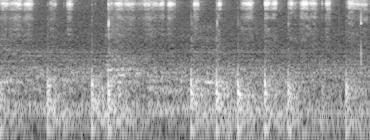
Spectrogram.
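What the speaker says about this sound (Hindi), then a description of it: "इसके नीचे आप लिख लेंगे संधारित्र। थोड़ी अच्छे से लिख देते हैं।" Chalk or marker strokes write out the word capacitor on a board during a physics lesson, a steady series of short scratchy strokes with brief pauses, close and fairly quiet.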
